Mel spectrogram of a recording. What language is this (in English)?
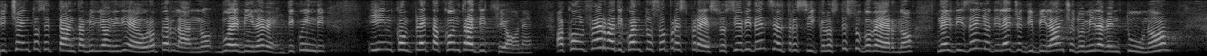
Italian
